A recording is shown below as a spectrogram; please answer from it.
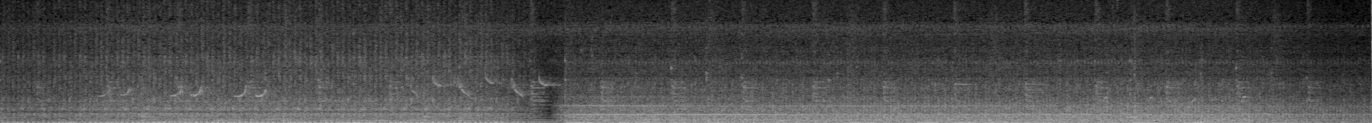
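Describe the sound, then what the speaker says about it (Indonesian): A purple cartoon tractor working hard in a farm field gives off a steady, loud engine rumble with rhythmic beeping tones on top and a brief dropout midway. "Traktor ungu bekerja keras di ladang"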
